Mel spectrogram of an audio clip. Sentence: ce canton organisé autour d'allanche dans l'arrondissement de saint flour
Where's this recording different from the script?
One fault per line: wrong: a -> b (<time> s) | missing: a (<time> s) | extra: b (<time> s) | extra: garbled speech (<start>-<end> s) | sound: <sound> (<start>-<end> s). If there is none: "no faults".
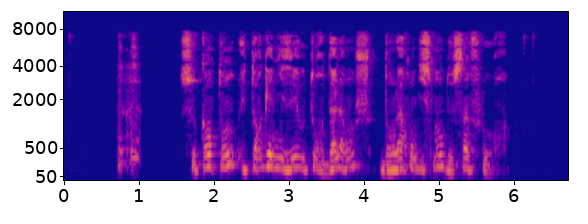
sound: throat clearing (0.7-1.1 s)
extra: est (2.3 s)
